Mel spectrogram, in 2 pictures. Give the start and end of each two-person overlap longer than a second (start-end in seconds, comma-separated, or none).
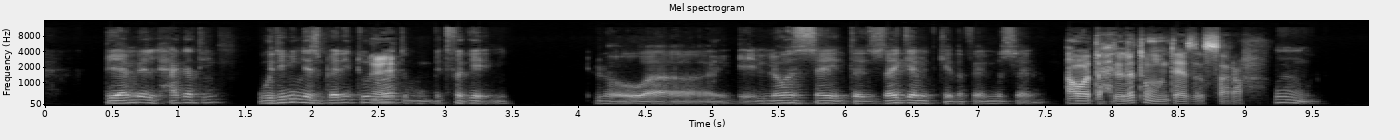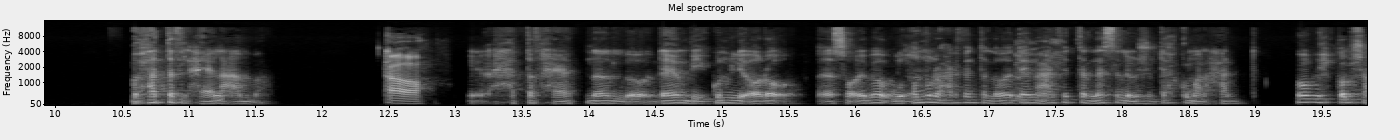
none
